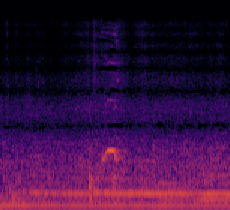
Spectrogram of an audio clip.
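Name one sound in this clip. A puppy gives a short, high whimper.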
